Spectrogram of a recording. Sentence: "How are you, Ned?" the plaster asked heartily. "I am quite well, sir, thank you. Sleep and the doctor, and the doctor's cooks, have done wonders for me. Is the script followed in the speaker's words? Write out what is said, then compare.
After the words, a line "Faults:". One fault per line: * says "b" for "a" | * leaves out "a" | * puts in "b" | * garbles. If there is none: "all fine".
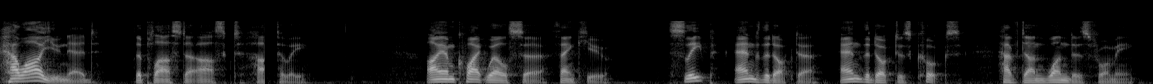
"How are you, Ned?" the plaster asked heartily. "I am quite well, sir, thank you. Sleep and the doctor, and the doctor's cooks, have done wonders for me.
Faults:
all fine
